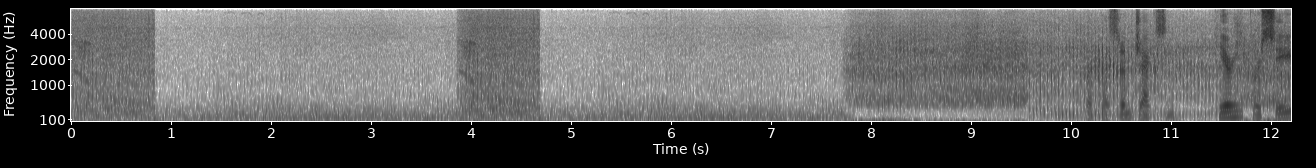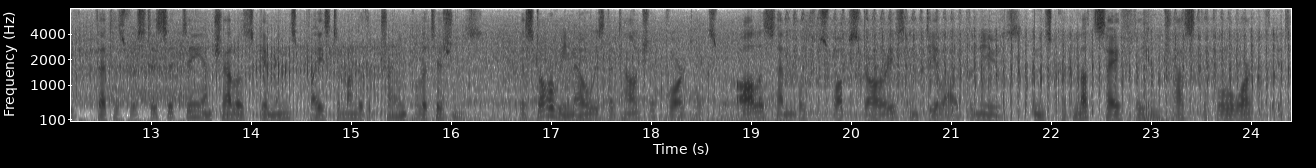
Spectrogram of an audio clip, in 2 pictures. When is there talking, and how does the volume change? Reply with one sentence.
You can hear the talking from 10.2 to 24.3 s, at a steady volume.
